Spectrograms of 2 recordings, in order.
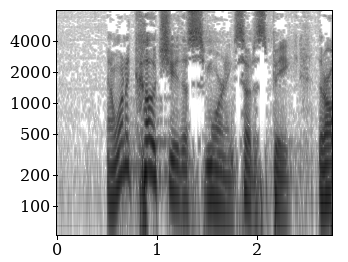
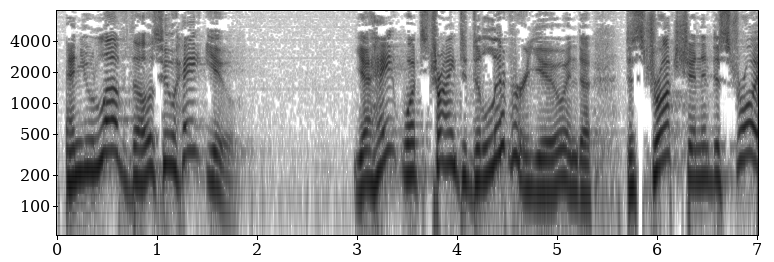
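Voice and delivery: Joab's rebuke; 6 semitones higher than usual. Retold or imitated. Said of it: "And Joab says".

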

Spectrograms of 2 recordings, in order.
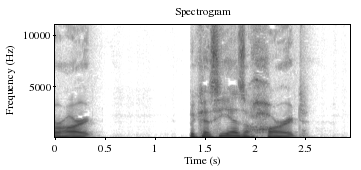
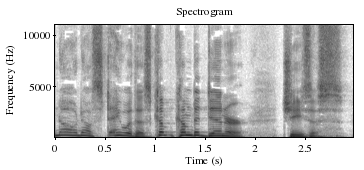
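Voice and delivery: high pleading, hammed-up; mock begging voices; begging disciples; 11 semitones higher than usual. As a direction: plead with him to stay, pitched way up. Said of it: "they're begging him".

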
